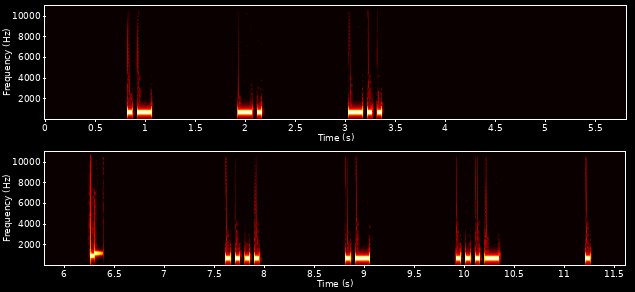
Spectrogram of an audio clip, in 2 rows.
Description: Morse code, heard as a keyed tone, about 25 wpm, spaced as for 9 wpm, 700 Hz. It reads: AND HAVE
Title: 6x Character Spacing - Top 100 Words - 25wpm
